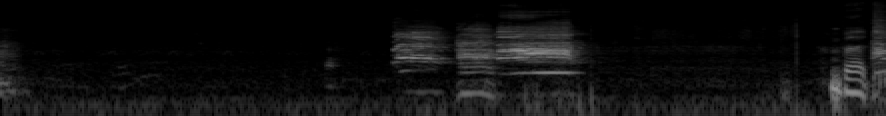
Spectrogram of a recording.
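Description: Loud, harsh poultry honks and squawks in a few bursts over a quiet background, close by, with brief pauses between calls.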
